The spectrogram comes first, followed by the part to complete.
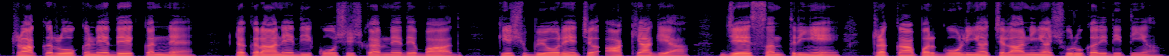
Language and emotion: Dogri, neutral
